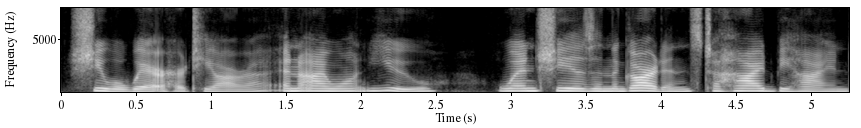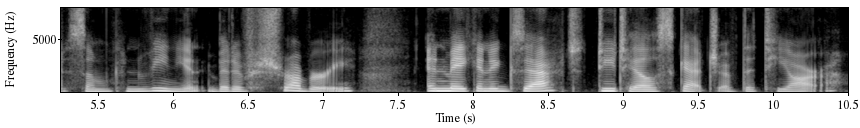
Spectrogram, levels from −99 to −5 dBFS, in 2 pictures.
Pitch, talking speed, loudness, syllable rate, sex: 210 Hz, 185 wpm, -21 LUFS, 4.4 syllables/s, female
